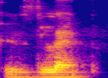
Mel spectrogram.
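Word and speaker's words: леб: Leb is the word for bread, and it ends in a B when you write it, but you pronounce it like a P because it's at the end of the word.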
